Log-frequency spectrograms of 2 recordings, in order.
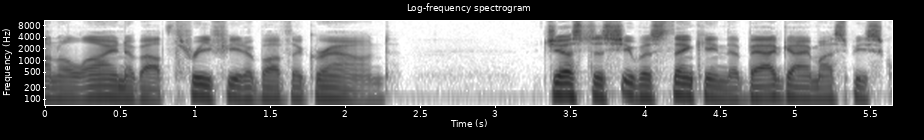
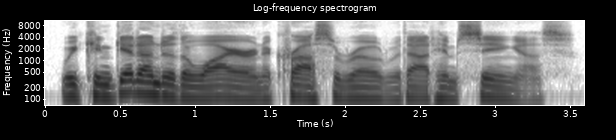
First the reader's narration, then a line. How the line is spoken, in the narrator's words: said Reardon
